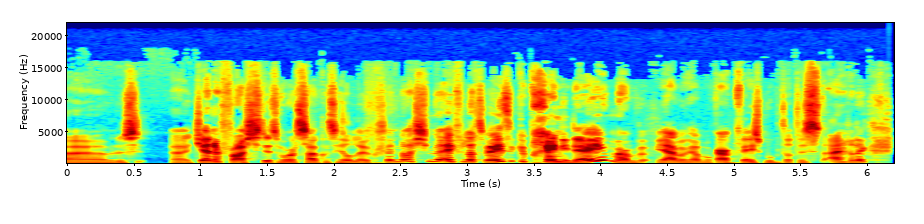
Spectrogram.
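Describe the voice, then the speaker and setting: A woman talks at a very fast pace with hardly any pauses, her pitch fairly high and her intonation lively. Vocal fry runs through her voice on a very clean recording with a silent background. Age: 30s. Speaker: podcast host, hiker and travel writer. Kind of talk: casual interview. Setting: indoor recording in Arnhem.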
